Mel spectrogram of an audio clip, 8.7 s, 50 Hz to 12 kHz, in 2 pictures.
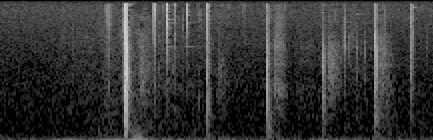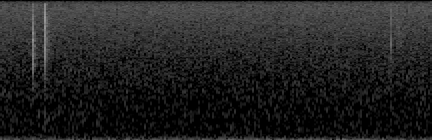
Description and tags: SFX Stone Calcit DeadSea Throw small #1-166
glassy stones slightly moving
